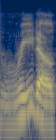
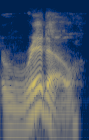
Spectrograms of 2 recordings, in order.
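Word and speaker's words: Rideau: he didn't pronounce like it's pronounced red Canal right he pronouncing it rido like rido oh my godness oh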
